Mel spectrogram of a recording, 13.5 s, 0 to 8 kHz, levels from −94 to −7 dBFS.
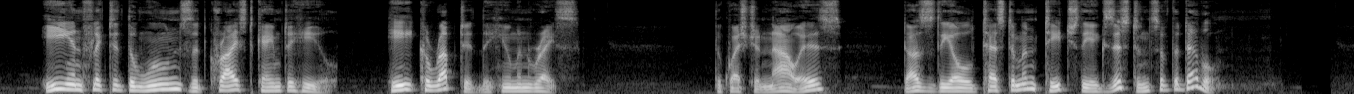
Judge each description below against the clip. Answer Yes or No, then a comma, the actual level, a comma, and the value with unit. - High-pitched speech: No, low, 130 Hz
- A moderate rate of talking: No, slow, 125 wpm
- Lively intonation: Yes, wide, 6.1 semitones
